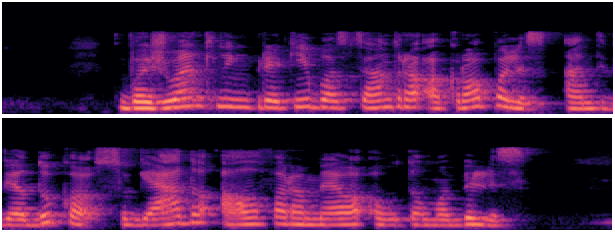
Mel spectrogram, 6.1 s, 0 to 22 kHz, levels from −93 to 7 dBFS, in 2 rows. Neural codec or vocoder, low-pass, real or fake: none; 7.2 kHz; real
